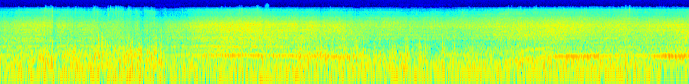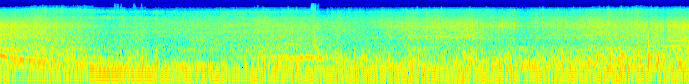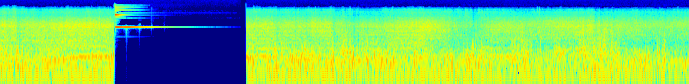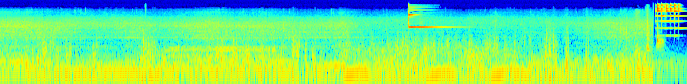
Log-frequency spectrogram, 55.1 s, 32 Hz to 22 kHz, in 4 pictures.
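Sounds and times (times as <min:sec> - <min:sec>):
car engine revving: 0:00.0 - 0:29.8
wind buffeting microphone: 0:00.0 - 0:29.8, 0:32.5 - 0:55.0
bright ding: 0:29.9 - 0:31.5, 0:49.5 - 0:50.7, 0:54.4 - 0:55.0.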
